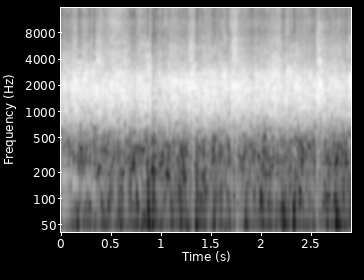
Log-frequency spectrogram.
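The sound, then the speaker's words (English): A crowd claps loudly and steadily for the Lord, a dense wash of many hands overlapping into continuous applause with a few sharper individual claps standing out, and no talking. “Give the Lord mighty clap of it.”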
